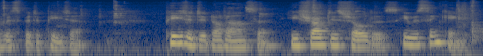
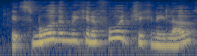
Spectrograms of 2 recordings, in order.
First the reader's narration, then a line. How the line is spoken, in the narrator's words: said Mother cheerfully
